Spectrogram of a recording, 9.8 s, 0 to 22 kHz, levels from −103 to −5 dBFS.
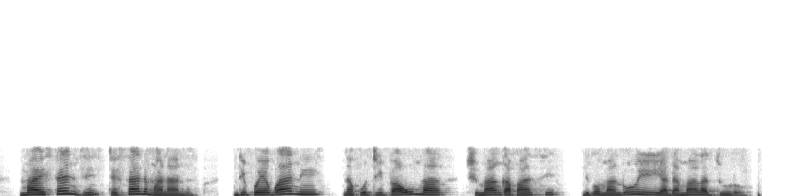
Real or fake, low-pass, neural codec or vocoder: fake; 5.4 kHz; codec, 16 kHz, 8 kbps, FunCodec, trained on Chinese and English, 25 frames a second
